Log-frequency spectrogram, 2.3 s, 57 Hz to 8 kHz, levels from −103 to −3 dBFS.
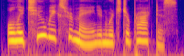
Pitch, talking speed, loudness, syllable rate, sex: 225 Hz, 210 wpm, -17 LUFS, 6.3 syllables/s, female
